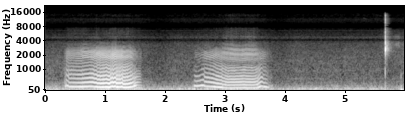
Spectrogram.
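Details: Female cat snoring in sleep, a habitual snorer: two long, tonal, whistling snores about a second each, then a sharp click near the end.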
